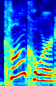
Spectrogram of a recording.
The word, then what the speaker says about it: Concord: Concord is affecting the politics of, I said that right, yeah, affecting the politics that happens everywhere else, right, mm-hmm.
